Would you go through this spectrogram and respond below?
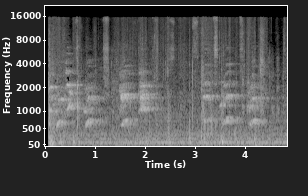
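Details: Cream-coloured female Pekingese puppy, born 9 October 2020: thin, high whining cries that slide and waver, repeated about once a second over a steady low hum.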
